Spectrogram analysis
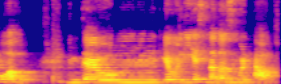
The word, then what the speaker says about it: Poirot: eu tinha 12 anos eu pronunciava Hércules poirot está eu não sei poirot para muito tempo até entender que a pronúncia correta era forro então eu iria cidadãos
